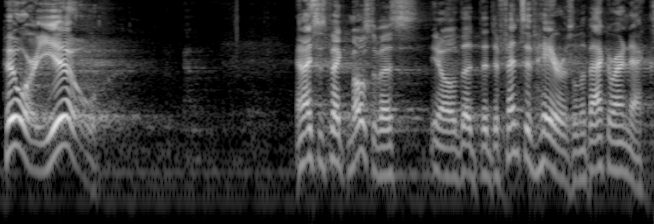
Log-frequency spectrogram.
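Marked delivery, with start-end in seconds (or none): 0.0-1.0 confrontational challenge. Shown as a demonstration. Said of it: "Change the inflection".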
